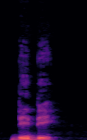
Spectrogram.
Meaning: plural of bébé
- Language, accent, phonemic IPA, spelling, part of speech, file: French, France, /be.be/, bébés, noun, LL-Q150 (fra)-bébés.wav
